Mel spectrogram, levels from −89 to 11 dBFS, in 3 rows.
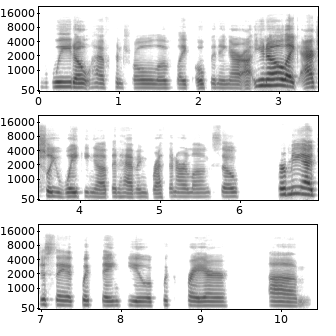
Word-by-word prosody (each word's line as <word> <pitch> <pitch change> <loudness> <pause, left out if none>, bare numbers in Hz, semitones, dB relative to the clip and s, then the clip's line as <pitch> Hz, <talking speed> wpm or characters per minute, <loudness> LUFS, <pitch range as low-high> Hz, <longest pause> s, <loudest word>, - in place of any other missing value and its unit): we 225 0 +1
don't 195 -3 +1
have 190 -2 -6
control 180 -2 -7
of, 170 0 -7
like, 170 0 -8
opening 175 0 -8
our 170 0 -1
eye - - -1
you 275 +2 +2
know, 285 +1 +9
like, 245 -4 +9
actually 200 +1 +4
waking 190 0 -4
up 170 0 -5
and 185 -1 -11
having 175 0 -7
breath 165 0 -8
in 190 0 -13
our 185 0 -7
lungs, 185 +1 -15
so, 195 -1 -5 0.5
for 280 0 +5
me, 305 +2 0
I 280 -2 +9
just 240 -2 -5
say 210 -2 -2
a 200 - -4
quick 215 -1 -4
thank 195 0 -3
you, 190 -2 -5
a 180 - -5
quick 210 - -9 0.2
prayer. 185 -2 -2 0.5
Um, 185 -2 -4
190 Hz, 200 wpm, -24 LUFS, 180-210 Hz, 0.5 s, know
